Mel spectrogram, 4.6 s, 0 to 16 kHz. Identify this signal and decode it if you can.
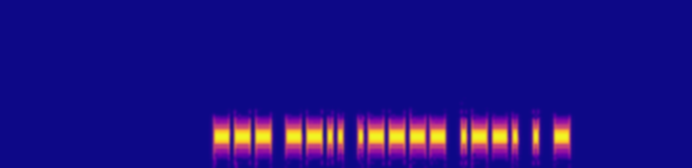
Morse code, heard as a keyed tone, about 34 wpm, 700 Hz. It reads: OZ1PET
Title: DXCC-100 Call Signs - 6 Characters - 35wpm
